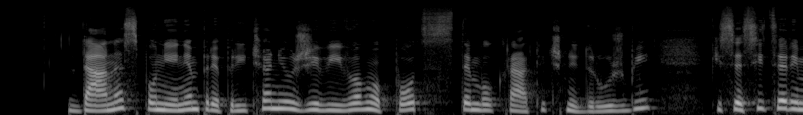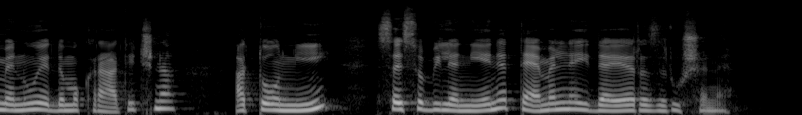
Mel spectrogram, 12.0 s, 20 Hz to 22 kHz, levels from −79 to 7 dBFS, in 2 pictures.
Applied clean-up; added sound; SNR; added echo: none; none; none; none.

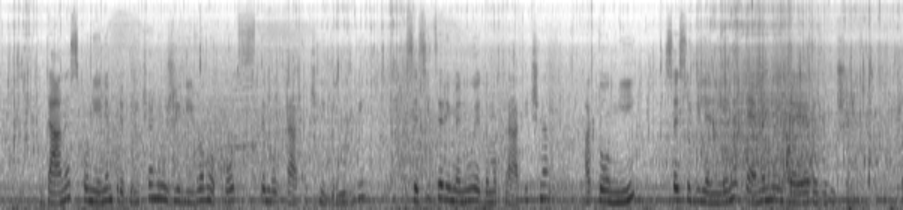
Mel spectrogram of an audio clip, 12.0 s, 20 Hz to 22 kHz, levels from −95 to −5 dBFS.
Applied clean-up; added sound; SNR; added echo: none; Waves, surf; 4 dB; none.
